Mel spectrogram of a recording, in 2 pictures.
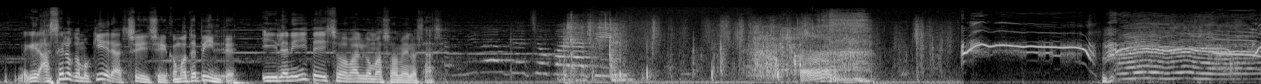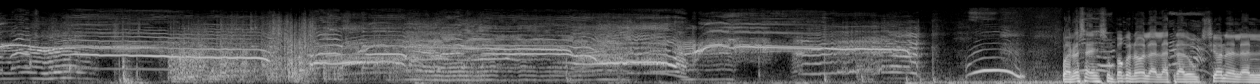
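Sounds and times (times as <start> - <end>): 
speech: 0.1 - 4.6, 23.3 - 25.2
noisy commotion in a film scene: 1.6 - 22.6
young girl screaming in a dubbed film scene: 9.6 - 22.9.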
